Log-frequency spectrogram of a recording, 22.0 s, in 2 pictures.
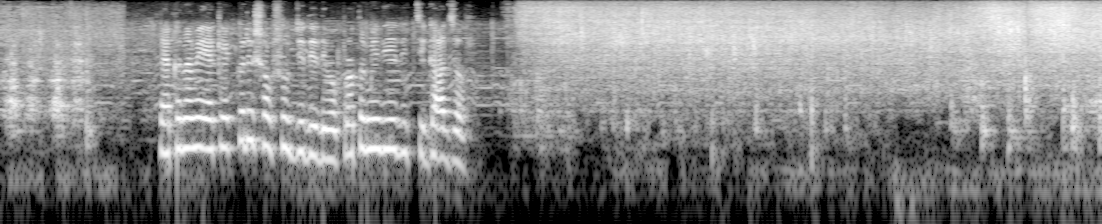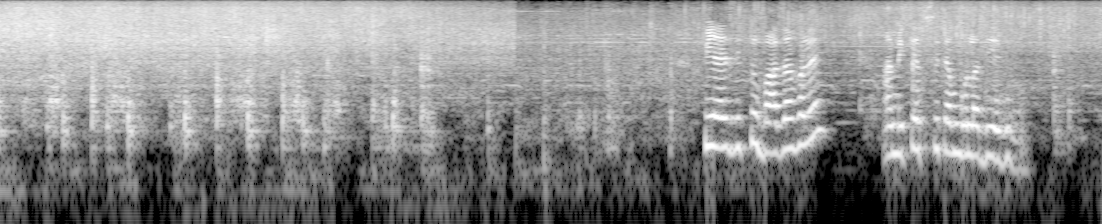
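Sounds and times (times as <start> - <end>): wooden spatula scraping pan: 0.0 - 1.2, 9.5 - 17.9
carrots sizzling in butter: 5.0 - 22.0.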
